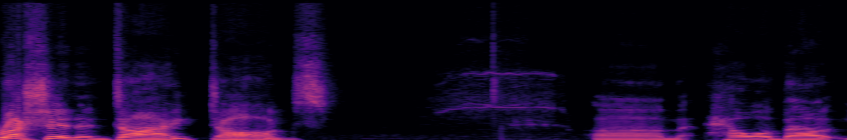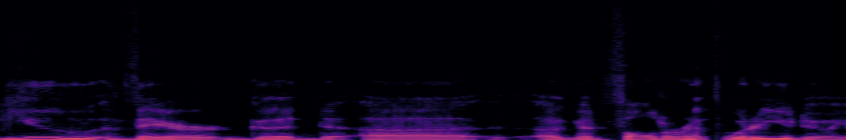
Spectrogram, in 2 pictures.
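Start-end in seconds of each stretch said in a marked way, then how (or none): 0.0-1.7 loud charging battle-cry yell. Voicing a sword-drawing character charging gnolls: character yelling. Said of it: "she's yelling".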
